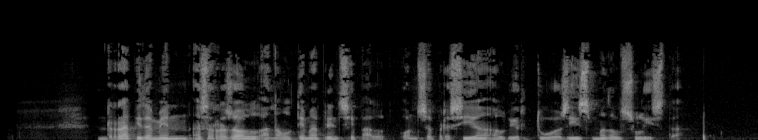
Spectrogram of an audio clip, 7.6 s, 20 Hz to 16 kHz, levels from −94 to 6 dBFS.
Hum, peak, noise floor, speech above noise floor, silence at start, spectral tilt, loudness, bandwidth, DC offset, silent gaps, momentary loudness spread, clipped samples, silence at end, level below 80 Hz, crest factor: none; -16 dBFS; -76 dBFS; 39 dB; 0.7 s; -3 dB/octave; -36 LUFS; 11.5 kHz; under 0.1%; none; 14 LU; under 0.1%; 0.55 s; -76 dBFS; 22 dB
